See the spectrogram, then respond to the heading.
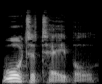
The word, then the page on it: water table: British English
